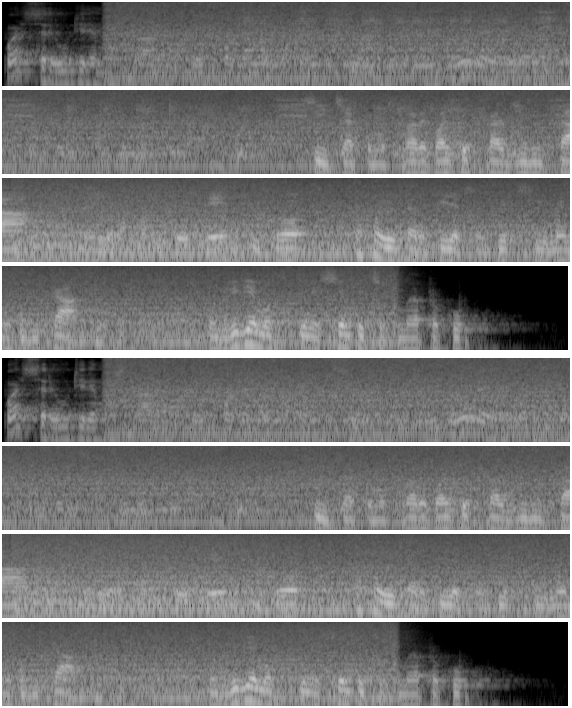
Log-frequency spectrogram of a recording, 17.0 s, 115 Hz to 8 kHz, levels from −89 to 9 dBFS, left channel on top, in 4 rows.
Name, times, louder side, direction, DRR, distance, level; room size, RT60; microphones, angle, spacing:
voice 1, 0.0-5.7 13.5-14.2, right 1 dB, 70° right, 5 dB, 4.3 m, -38 dB
sound 1, 0.7-15.8, right 1 dB, 10° right, 1.5 m, -31 dB
sound 2, 1.7-10.2, left 2 dB, 55° left, 3.1 m, -39 dB
voice 2, 6.5-8.8 9.1-13.6 14.3-16.3, left 1 dB, 40° left, 7 dB, 1.3 m, -26 dB
28.5 x 18.5 x 9.5 m, 0.78 s
head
